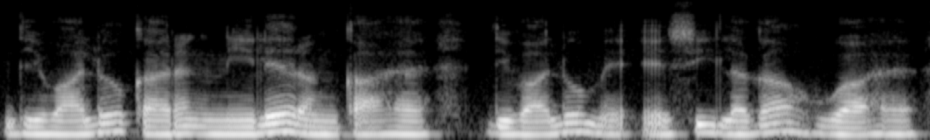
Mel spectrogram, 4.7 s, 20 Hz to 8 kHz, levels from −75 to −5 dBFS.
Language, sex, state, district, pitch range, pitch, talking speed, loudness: Hindi, male, Jharkhand, Ranchi, 110-125 Hz, 110 Hz, 165 wpm, -17 LUFS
